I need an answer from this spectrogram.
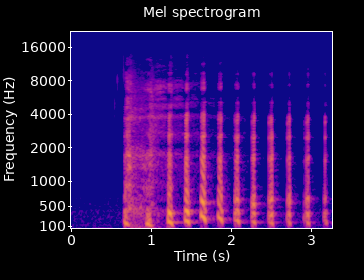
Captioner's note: laughs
